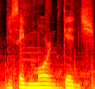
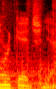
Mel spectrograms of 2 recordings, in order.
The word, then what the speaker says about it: mortgage: Yeah, it has a t in it, but you don't pronounce it. You say mortgage. Mortgage. So, not mort mortgage. Not mortgage. Mortgage. Mortgage. Yeah, I had trouble spelling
